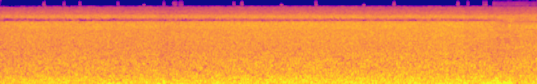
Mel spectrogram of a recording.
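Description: A waterfall on a loop trail roars with a broad, constant rushing wash of water, loud and steady with no break or talking.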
